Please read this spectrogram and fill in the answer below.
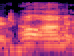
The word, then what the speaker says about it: Tomasi: So it's Tomasi. That's how you say it, right? – Yeah. Peter Tomasi. Okay. That's how I say it.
